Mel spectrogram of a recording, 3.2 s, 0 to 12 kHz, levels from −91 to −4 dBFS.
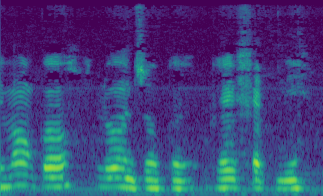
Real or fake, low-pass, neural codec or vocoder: real; 10.8 kHz; none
